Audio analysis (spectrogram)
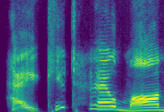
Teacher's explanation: we need to raise the intonation at the end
